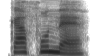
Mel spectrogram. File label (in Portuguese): "cafune", portugues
